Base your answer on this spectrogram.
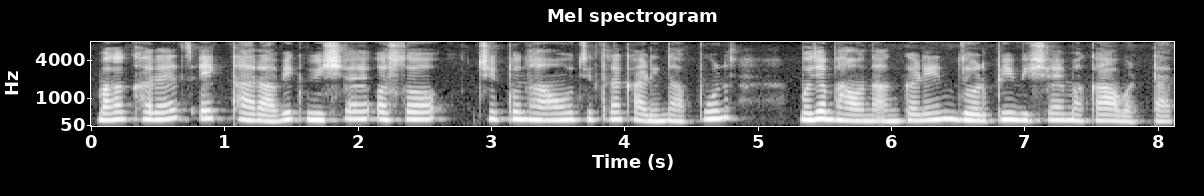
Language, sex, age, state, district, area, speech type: Goan Konkani, female, 18-30, Goa, Salcete, urban, spontaneous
